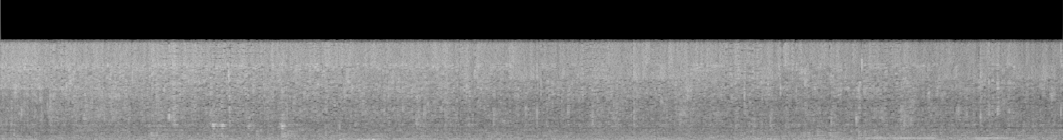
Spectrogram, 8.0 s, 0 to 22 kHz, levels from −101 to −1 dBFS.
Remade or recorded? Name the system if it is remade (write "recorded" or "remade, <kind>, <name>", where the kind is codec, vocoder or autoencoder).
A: remade, vocoder, BigVGAN v2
